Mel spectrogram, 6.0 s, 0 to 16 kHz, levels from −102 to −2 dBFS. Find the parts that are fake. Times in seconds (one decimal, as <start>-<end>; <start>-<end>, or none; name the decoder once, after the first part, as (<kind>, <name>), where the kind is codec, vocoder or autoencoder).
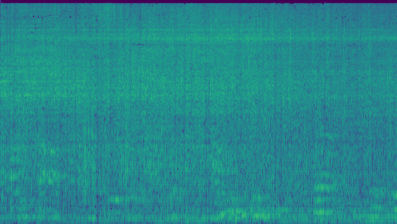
2.0-5.0 (vocoder, BigVGAN v2)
